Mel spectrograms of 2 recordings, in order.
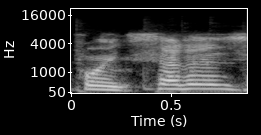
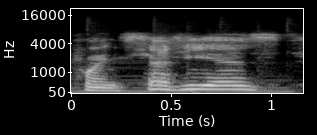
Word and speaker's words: poinsettia: I I've heard poinsettas. I've heard poinsettias. It's a matter of uh matter of where you're from, I guess.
